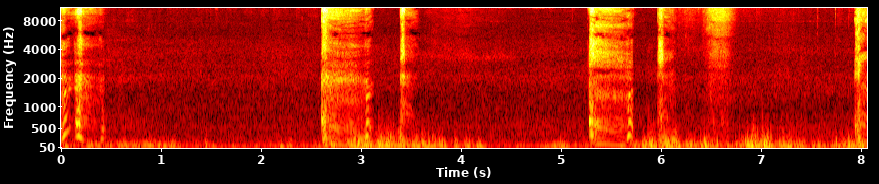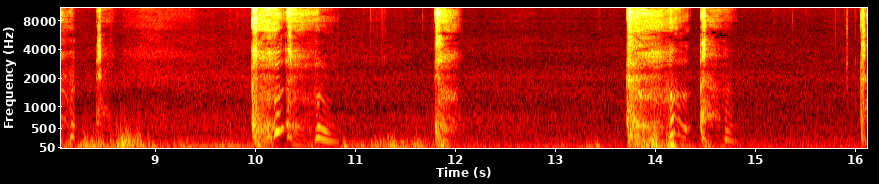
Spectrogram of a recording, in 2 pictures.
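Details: Sick girl, ill since waking, has a violent coughing fit in class that forces her to leave. Repeated harsh cough bursts in clusters with gasping breaths between, over faint room noise. Tagged dry, barking cough and wheezing.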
